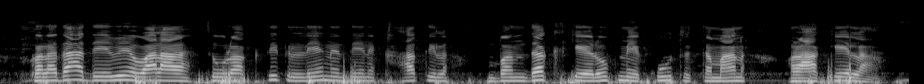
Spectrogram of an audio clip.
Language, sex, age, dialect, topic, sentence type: Bhojpuri, male, 18-24, Southern / Standard, banking, statement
